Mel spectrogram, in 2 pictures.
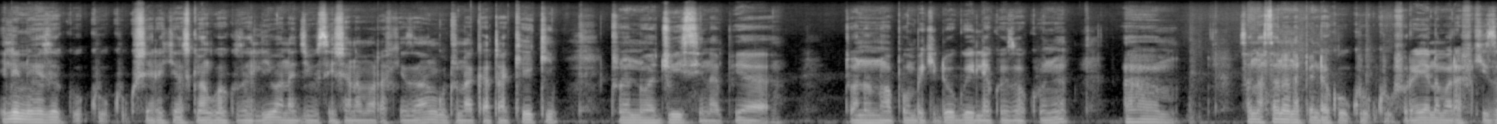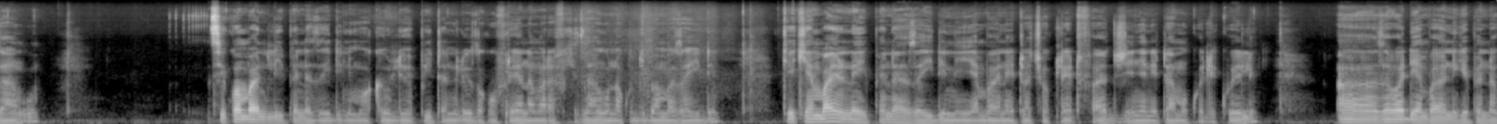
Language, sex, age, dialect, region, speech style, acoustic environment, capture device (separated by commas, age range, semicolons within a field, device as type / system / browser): Swahili, male, 18-24, Kenya - Nairobi Sheng-influenced, Kenya, happy; excited, nature; silence, mobile / Linux / Chrome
